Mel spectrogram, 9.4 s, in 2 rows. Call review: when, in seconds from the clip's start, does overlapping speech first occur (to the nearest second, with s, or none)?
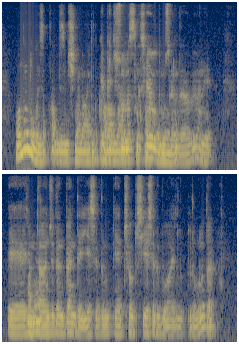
2 s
